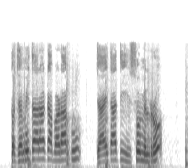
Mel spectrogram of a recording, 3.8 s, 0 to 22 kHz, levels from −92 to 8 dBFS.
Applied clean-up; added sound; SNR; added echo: neural mask model RNNoise.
